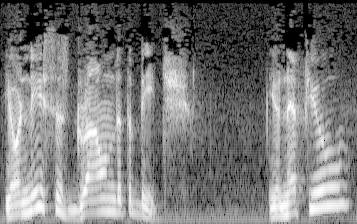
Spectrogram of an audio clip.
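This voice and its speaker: An actor playing a smooth, threatening village leader in an old radio drama, with a husky voice and a mocking manner. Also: male voice, a little high, very animated, slow pace, full character voice. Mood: menacing. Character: cold menacing male village leader. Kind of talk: 1970s radio drama acting. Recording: dull old radio broadcast.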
